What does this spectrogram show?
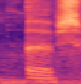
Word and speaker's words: herbs: pronunciation of herbs that's herbs with an h and not the American herbs which always sounds a bit weird I don't make the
